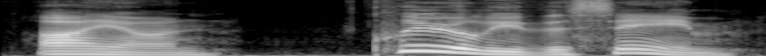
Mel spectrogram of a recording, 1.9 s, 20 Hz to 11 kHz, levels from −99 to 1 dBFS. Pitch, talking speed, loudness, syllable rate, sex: 165 Hz, 125 wpm, -17 LUFS, 3.6 syllables/s, male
